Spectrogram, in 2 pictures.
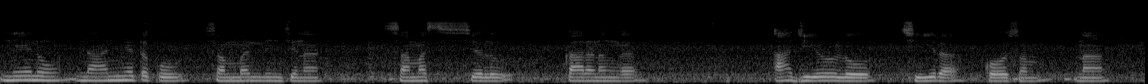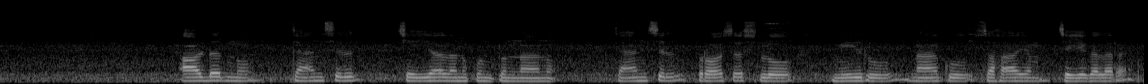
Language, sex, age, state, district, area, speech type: Telugu, male, 18-30, Andhra Pradesh, N T Rama Rao, urban, read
